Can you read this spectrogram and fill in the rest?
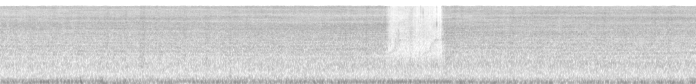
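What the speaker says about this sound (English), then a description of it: "We're gonna get to spraying." One short hiss of a spray bottle spraying wheel cleaner onto a Dodge Nitro rim, about a third of a second, over a steady low background hum.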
